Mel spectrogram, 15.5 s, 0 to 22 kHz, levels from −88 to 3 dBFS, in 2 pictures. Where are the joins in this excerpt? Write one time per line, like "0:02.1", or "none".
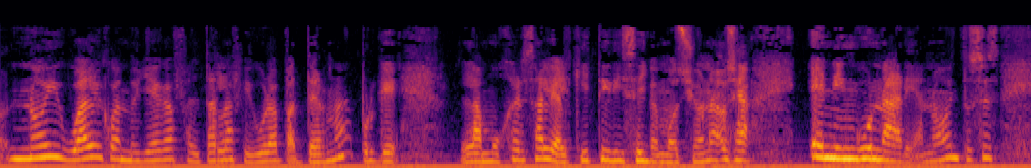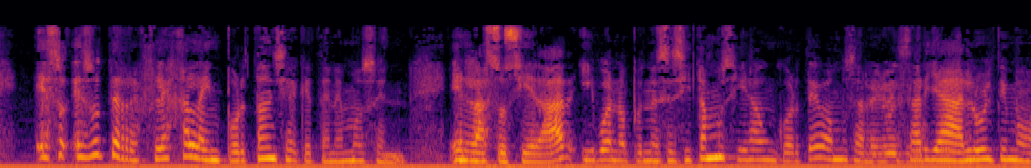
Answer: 0:04.9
